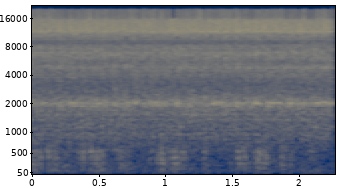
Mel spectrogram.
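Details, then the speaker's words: Nesco electric pressure canner processing chicken, warm, 13 minutes left: constant even high steam hiss, no sputter; normal venting while holding pressure. "You can hear that steam. And I'm down to 13 minutes."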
